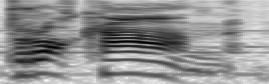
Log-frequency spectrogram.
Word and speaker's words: Brychan: Brychan was a king of Irish descent, and some say his name would have originally sounded more like Brocan, which comes from the word broch, meaning badger.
